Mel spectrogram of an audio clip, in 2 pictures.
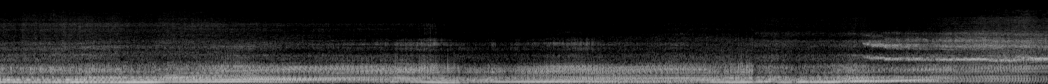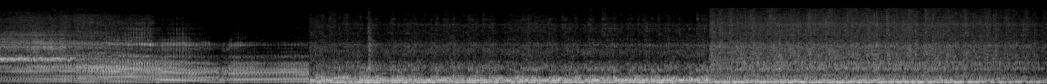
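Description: A 1966 Plymouth Satellite's 426 Hemi V8 being driven slowly. Its pitch rises and falls as it revs and shifts, and a high thin tone falls in pitch for about two seconds near the middle. After a cut about two-thirds of the way in, the engine runs at a steady speed.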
